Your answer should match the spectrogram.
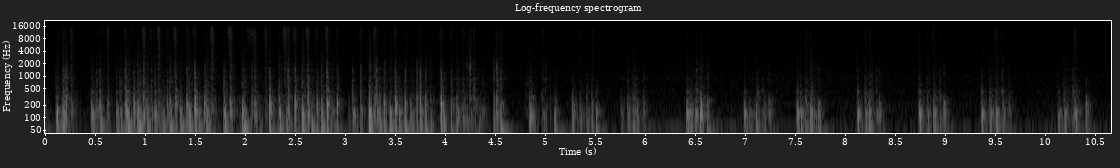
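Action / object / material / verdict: tap / inflated latex rubber balloon / latex rubber / none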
